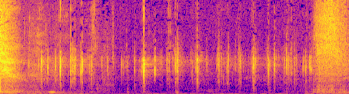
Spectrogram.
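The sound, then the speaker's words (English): Quick, irregular clicks of someone typing a text message on a slightly broken phone keyboard with a Russian Cyrillic layout, fairly quiet, with a soft rustle at the start and end and no talking. “Let me text him. Oh, God, your fingers are all over that thing.”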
